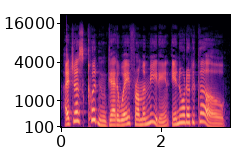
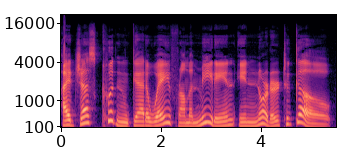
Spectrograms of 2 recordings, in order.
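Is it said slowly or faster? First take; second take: faster; slowly. First: It is said faster. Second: It is said slowly.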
